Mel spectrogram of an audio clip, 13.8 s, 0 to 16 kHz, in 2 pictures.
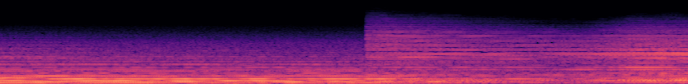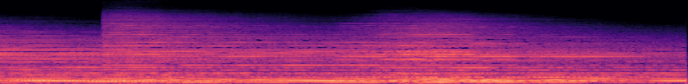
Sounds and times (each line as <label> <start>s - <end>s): chord progression with keyboard 0.0s - 13.7s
